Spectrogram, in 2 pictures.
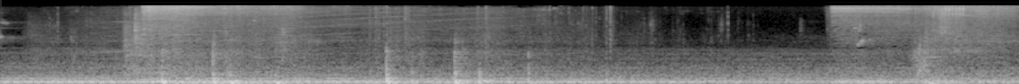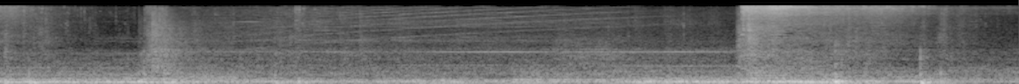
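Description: Sliding doors whoosh open and shut.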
